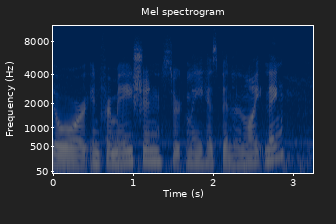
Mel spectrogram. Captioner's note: speaking French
